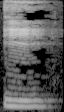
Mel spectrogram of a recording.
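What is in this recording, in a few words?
"e", Nigerian Pidgin, male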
